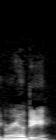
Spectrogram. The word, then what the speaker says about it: Grande: Also, I almost said her name wrong, but I learned recently from an interview that That's actually the right way. You're supposed to say Grandy. That's Grandy? How she pronounces her own last name.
